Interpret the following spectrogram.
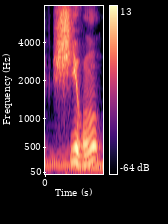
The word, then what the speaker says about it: Chiron: En astrologie, il existe un point hyper intéressant, un astéroïde qu'on appelle Chiron ou Chiron, peu importe comment vous le prononcez, le centaure guérisseur.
